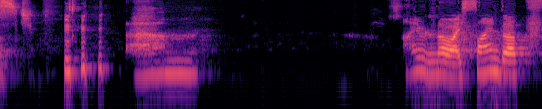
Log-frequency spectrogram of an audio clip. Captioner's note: laughs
